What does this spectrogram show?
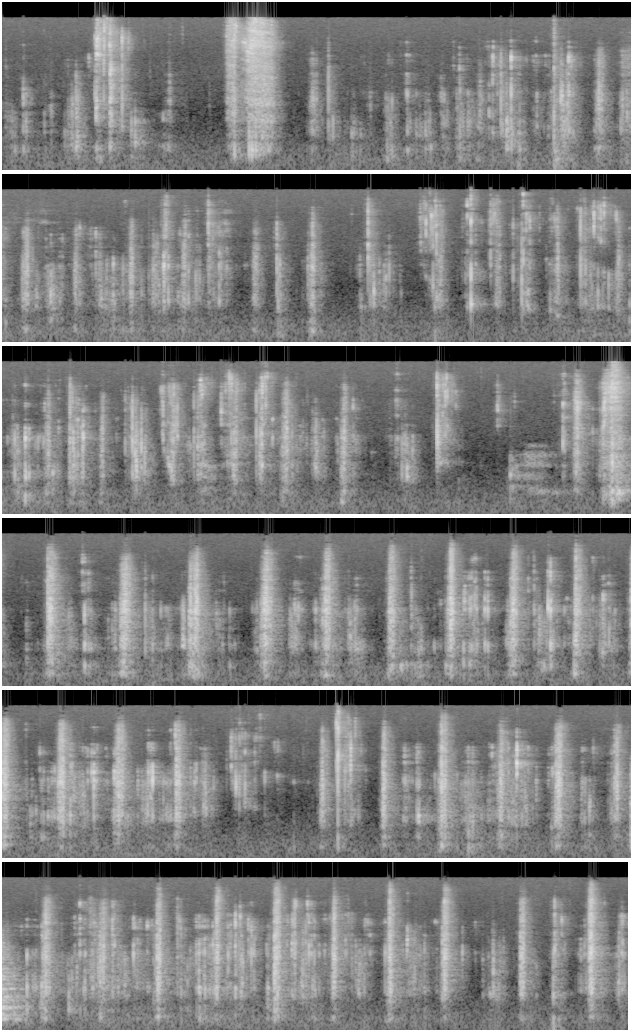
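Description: Close-miked chewing of a mouthful of jjajangmyeon (thick black bean noodles in sauce): rapid, irregular wet clicks and crunchy mouth sounds, several a second, with a louder bite or slurp about two seconds in.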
